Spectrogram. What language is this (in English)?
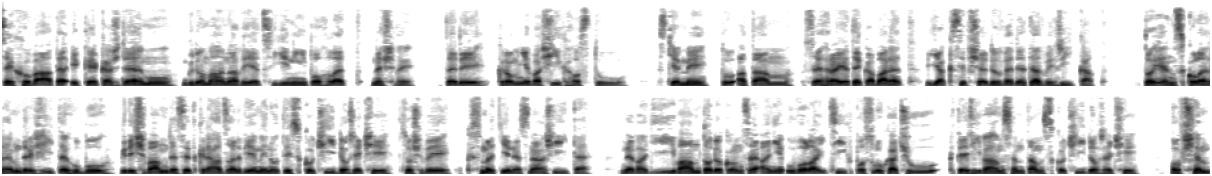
Czech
